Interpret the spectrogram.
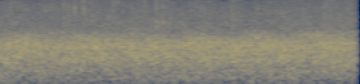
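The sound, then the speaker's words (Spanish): Steady, dense applause from a concert audience in the Teatro Colón hall, honoring conductor Pedro Ignacio Calderón as he walks to the podium: a continuous crackle of many hands clapping at an even, fairly loud level with no voices standing out. “Bravo, maestro, aquí, Aplausos, bien merecidos.”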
